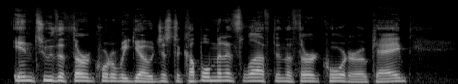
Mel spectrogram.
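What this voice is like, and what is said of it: Voice in bad shape. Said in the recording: “My voice is so bad.”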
